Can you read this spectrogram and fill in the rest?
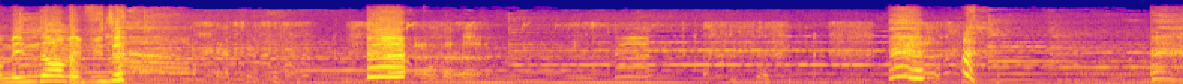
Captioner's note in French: rires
